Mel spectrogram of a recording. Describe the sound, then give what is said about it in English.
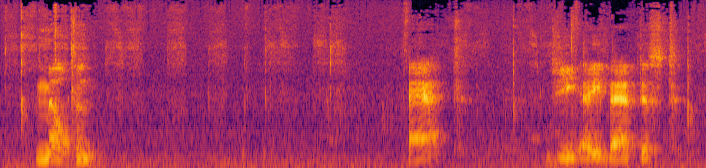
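Marker strokes squeak and scratch on a board as an email address is written, coming in short bursts between stretches of a voice speaking. “I'm going to write her email up here.”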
